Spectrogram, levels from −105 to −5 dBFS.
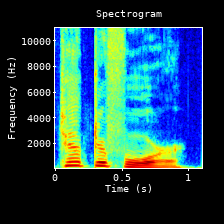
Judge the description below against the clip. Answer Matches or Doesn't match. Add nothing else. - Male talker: Doesn't match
